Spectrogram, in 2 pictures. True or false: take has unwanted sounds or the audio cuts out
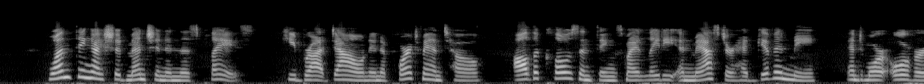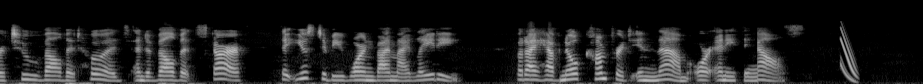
true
